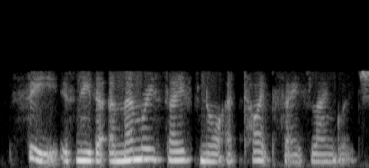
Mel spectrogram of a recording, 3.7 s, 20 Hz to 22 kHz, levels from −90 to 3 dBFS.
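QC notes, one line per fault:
1.48 to 1.96 s, repeated stalls (stutter): just after "is neither a" and running up to "nor a", the speech catches four times, with about 51 ms of held sound in total and the longest hold about 29 ms. The jitter buffer kept running dry and the receiver stretched the last sound each time, so about a tenth of that stretch drags. Nothing is cut out. Unlike a dropout, there is no silence, only repeated hesitation.
2.34 to 2.41 s, short stall from a late packet: right after "nor a", one sound is held about 49 ms too long, with a faint buzz or dip, before the speech picks up exactly where it stopped. One packet arrived late, with the delay jumping by about 49 ms. The buffer emptied once and the receiver extended the last sound to bridge the wait. It is a single isolated hold, not a cluster like the stutter earlier, and nothing is lost. Across the whole clip, the narrowband call codec leaves nothing above 4 kHz.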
